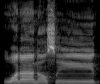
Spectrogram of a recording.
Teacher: مقدار میں کھینچیں گے، نون کو نرم سے ادا کریں گے، صاد کو موٹا ادا کرتے ہوئے یا کے ساتھ ملانا ہے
